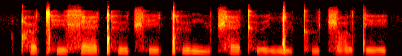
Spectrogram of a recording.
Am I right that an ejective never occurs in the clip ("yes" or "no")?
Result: yes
